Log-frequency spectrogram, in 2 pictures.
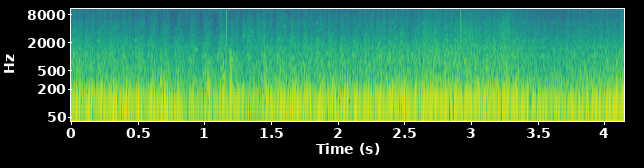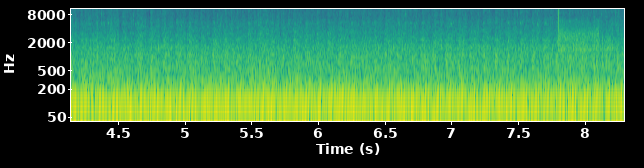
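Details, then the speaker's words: Light aircraft piston engine, ground run-up after plugs cleaned: deep, lumpy drone chugging like a tractor; rough running with vibration, no mag drop; owner believes not spark plugs this time, cause unknown. "this is not spark plug this time this is definitely um something else but we're sounding like a tractor"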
